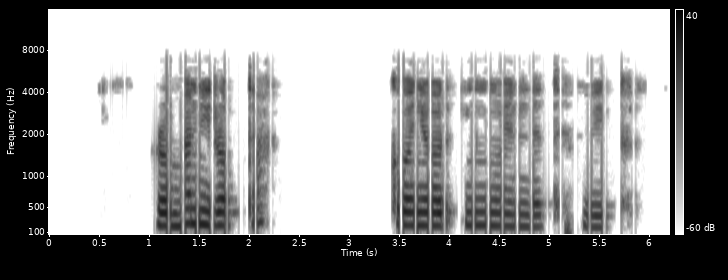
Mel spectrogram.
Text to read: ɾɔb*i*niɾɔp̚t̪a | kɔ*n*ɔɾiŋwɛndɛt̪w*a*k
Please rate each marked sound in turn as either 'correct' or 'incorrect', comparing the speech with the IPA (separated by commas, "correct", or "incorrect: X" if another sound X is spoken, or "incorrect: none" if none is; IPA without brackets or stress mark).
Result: incorrect: a, incorrect: ɲ, incorrect: i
